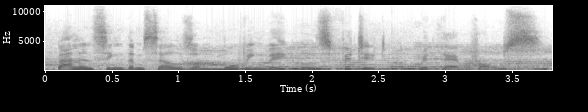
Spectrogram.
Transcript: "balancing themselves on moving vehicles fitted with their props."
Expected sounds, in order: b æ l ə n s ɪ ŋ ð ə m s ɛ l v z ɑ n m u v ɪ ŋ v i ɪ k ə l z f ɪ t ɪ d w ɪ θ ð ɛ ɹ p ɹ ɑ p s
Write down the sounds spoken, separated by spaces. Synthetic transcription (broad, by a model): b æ l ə n s ɪ ŋ ð ə m s ɛ l v z n m u v ɪ ŋ v i ɪ k ə l z f ɪ t ɪ d w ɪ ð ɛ ɹ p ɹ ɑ p s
